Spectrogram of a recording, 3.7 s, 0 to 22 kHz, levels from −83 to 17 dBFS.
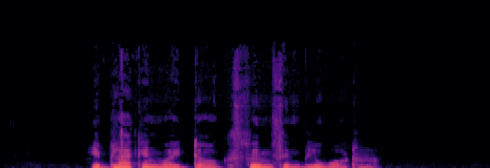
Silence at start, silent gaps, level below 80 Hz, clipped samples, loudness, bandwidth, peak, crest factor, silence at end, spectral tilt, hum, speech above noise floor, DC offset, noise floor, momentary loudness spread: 0.7 s; none; -50 dBFS; under 0.1%; -26 LUFS; 15.5 kHz; -6 dBFS; 20 dB; 0.85 s; -8.5 dB/octave; none; 53 dB; under 0.1%; -78 dBFS; 12 LU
